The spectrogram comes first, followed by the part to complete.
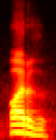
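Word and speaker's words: फ़र्ज़: और ये होगा फर्ज, यहां भी लगेगा नुक्ता।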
